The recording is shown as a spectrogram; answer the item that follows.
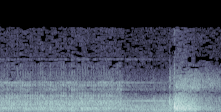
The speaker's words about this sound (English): A pistol shot, Craig. From inside the house.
